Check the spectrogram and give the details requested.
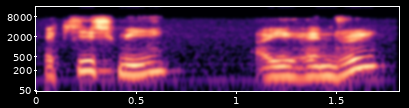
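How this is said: It is said in an angry tone. The speaker seems annoyed at the listener.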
